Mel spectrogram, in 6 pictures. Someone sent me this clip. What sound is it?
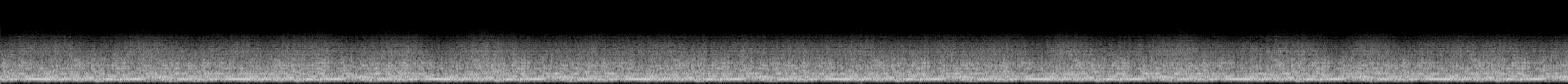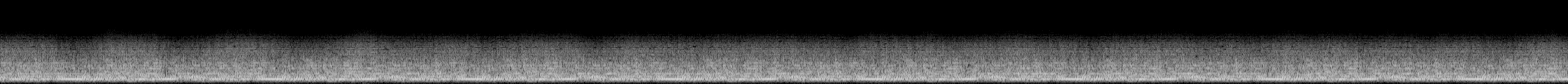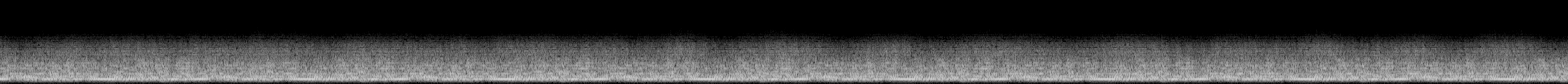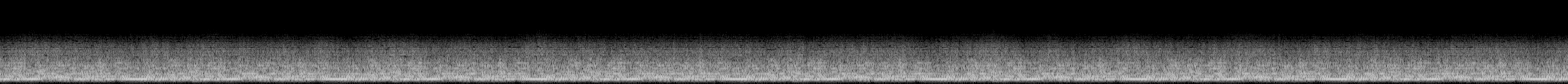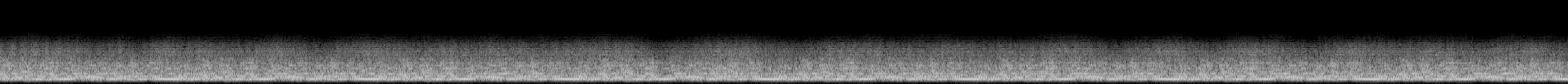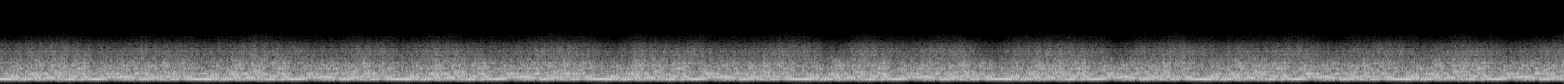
Leftovers from the grain machines.
ambient, atmosphere, bass, drone, echo, granular, loop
